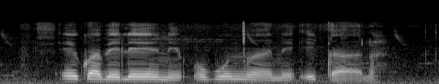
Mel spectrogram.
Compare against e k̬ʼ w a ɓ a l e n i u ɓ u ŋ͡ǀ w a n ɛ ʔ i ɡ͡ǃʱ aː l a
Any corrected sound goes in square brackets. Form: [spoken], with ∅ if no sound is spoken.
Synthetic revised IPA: [ɛ] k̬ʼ w a ɓ [ɛ] l e n i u ɓ u ŋ͡ǀ w a n ɛ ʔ i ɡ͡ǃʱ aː l a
